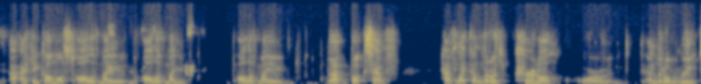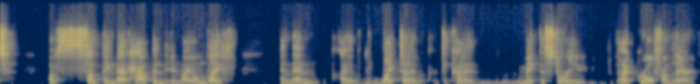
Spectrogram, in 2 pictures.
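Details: Adult male poet and children's author who stutters, with part-word and phrase repetitions: stuttering.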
